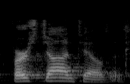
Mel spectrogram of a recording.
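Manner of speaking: ordinary talk, nothing marked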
